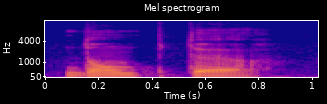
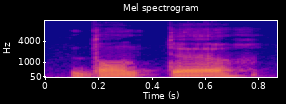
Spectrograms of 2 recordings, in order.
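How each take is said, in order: First: Dompteur with the P sounded before T; wrong pronunciation. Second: Denteur with nasal vowel straight into T; correct pronunciation. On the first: Teacher showing the mistake, dompteur with audible P. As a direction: say dompteur slowly, popping the P. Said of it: "et non dompteur". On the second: Teacher showing silent letters, denteur without any P sound. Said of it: "On doit dire denteur". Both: Shown as a demonstration.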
